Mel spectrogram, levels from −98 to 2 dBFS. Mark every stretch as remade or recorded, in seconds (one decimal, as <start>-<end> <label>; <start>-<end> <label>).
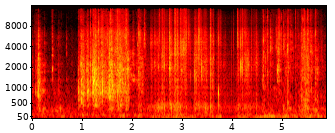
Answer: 0.0-2.3 recorded; 2.3-4.6 remade; 4.6-5.9 recorded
